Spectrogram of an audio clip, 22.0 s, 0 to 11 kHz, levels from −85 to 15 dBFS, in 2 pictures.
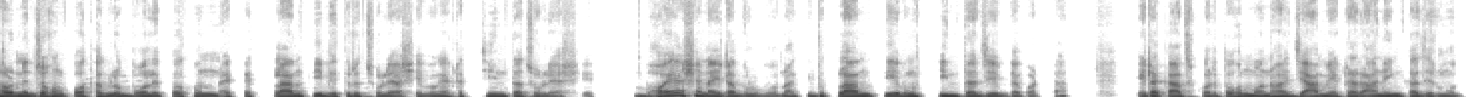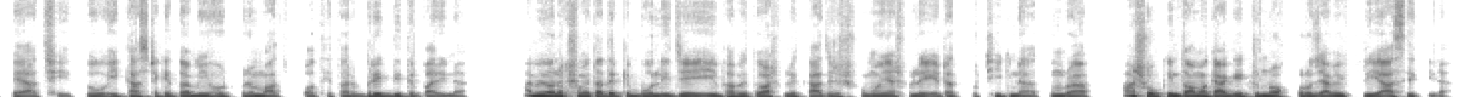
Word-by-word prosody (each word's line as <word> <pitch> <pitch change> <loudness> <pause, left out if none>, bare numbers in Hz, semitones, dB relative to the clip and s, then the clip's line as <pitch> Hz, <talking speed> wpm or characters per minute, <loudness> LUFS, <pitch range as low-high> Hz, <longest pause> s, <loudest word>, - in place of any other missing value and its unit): ধরনের 180 0 +6
যখন 160 +1 +4
কথাগুলো 130 +1 +2
বলে 105 -2 +4
তখন 160 +2 -1 0.2
একটা 145 +2 -7 0.2
ক্লান্তি 145 +1 +3
ভেতরে 115 +3 0
চলে 100 -1 -2
আসে - - -12
এবং 105 - -3
একটা 110 +5 -5 0.2
চিন্তা 150 -5 +2
চলে 90 -3 -4
আসে। - - -21 0.5
ভয় 215 +5 +4
আসে 230 0 +2
না - - +3
এটা 115 - +1
বলবো 95 -1 -4
না 115 - -1
কিন্তু 180 -1 -1
ক্লান্তি 155 0 +4
এবং 155 - +3 0.2
চিন্তা 120 +1 +4
যে 105 - +2
ব্যাপারটা, 95 - -10 0.6
এটা 195 +1 +4
কাজ 120 -3 +2
করে। 110 -1 -3
তখন 150 0 +2
মনে 120 0 +3
হয় 120 -1 +4
যে - - 0
আমি 110 0 +3
একটা 115 +2 -2
রানিং 110 +6 +4
কাজের 100 -3 -1
মধ্যে 90 +2 -9
আছি, 95 - -15 0.2
তো 115 - -6 0.2
এই 120 - -4
কাজটাকে 125 +1 -3
তো 125 - -5
আমি 115 - +3
হুট 105 - -2
করে 110 -2 -1
মাঝপথে 100 +2 -10
তো - - -17
আর 100 - -5
ব্রেক 135 +1 +3
দিতে 110 - -3
পারি 90 -2 -7
না। - - -14 0.5
আমি 210 -1 +8
অনেক 185 -1 +4
সময় 175 -2 +2
তাদেরকে 155 -4 0
বলি 105 -2 +2
যে, 115 - +3 0.2
"এভাবে 120 +4 0
তো - - -4
আসলে 120 +2 -5
কাজের 105 +2 -4
সময় 105 -1 -2
আসলে 105 0 -4
এটা 105 +1 -6
তো - - -27
ঠিক 125 -2 -5
না। 90 - -6 0.2
তোমরা 100 -1 0 0.4
আসো 180 -6 +2
কিন্তু 140 -3 +5
আমাকে 120 +1 +3
আগে 115 - +1
একটু 125 +2 -2
নক 110 -1 +2
করো 110 -2 -1
যে, 100 - 0
আমি 105 - +4
ফ্রি 115 - -2
আছি 110 +1 -5
কিনা?" - - -15
120 Hz, 225 wpm, -20 LUFS, 105-145 Hz, 0.6 s, আমি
